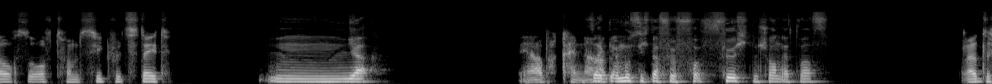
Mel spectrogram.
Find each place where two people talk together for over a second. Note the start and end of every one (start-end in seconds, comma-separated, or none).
none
